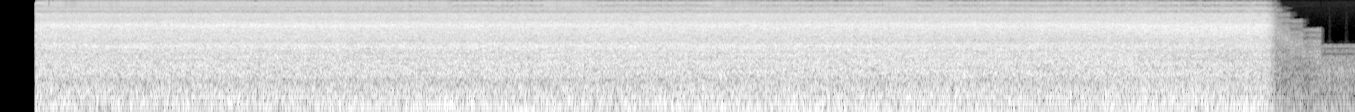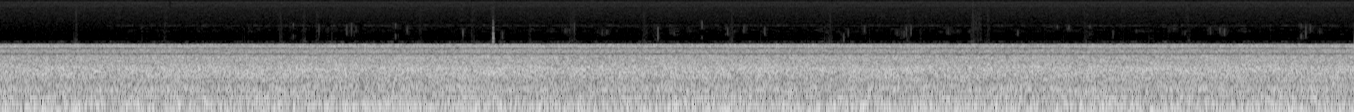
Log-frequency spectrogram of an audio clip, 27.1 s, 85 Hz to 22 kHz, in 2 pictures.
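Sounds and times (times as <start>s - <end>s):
waterfall rushing into pool: 0.4s - 13.0s.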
